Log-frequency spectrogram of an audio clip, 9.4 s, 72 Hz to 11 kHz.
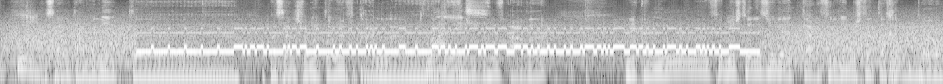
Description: RTTY (45.45 baud, 170 Hz shift), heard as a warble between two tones, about 590 Hz centre, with radio static and a narrow filter. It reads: SM6M 339 345 345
